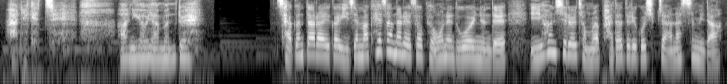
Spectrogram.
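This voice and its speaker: Woman reading out a personal story like radio, normal pitch, bit of music behind. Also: fast talker, hardly any pauses, mellow, dry recording. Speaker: narrator. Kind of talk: scripted first-person story narration.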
